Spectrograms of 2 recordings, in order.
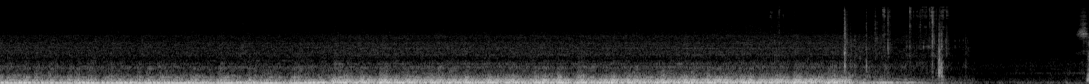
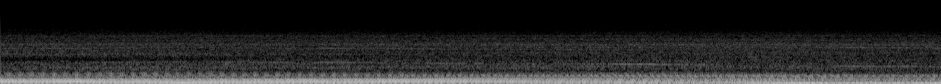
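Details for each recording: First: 2004 Jaguar XKR V8, first start after sitting a few months during a front-end refurbishment, with fault codes and low battery voltage: lumpy, uneven idle as if running on six or seven cylinders; an intake air leak is the suspected cause. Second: 2004 Jaguar XKR V8 now idling smoothly with a deep even rumble, after a rough idle (running on 6–7 cylinders) after sitting for months was fixed by refitting a loose part that had come off the throttle body.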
